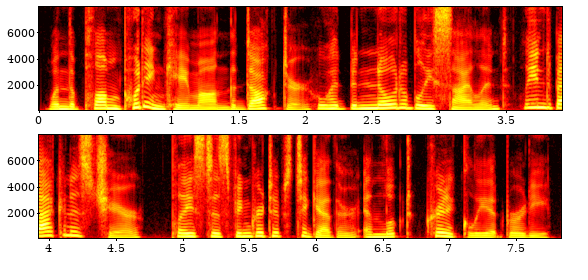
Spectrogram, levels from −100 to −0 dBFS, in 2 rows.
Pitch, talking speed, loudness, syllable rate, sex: 205 Hz, 215 wpm, -18 LUFS, 5.8 syllables/s, female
